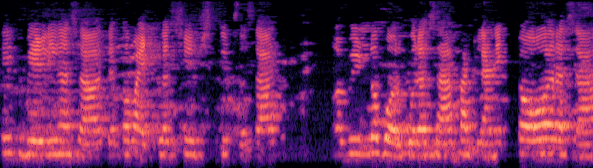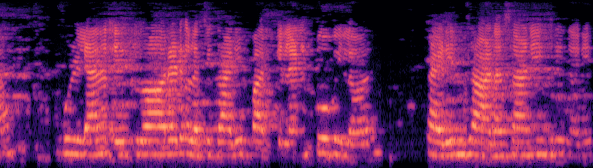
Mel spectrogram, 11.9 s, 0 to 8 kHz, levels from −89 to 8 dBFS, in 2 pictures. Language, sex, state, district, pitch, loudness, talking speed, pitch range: Konkani, female, Goa, North and South Goa, 245 Hz, -15 LUFS, 170 wpm, 230-255 Hz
